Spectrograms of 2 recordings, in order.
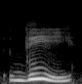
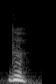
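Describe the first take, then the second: First: The vowel is said in its full form. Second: The vowel is weakened to a reduced form. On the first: "Instead of the" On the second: "The vowel sounds in the and is have been weakened or reduced"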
